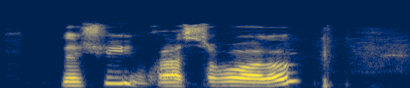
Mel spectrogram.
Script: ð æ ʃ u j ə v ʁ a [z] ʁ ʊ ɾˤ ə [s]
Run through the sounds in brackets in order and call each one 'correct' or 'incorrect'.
incorrect: s, incorrect: none

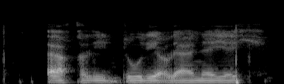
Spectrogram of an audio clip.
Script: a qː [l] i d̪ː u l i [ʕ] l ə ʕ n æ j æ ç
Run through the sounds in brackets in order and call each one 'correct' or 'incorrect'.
correct, incorrect: ʁ

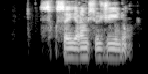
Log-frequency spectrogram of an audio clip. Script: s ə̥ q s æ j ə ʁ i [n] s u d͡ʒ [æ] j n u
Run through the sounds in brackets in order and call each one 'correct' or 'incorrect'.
incorrect: m, incorrect: i

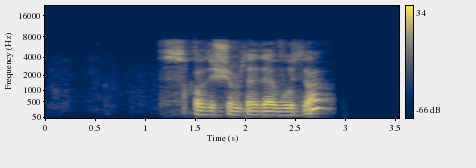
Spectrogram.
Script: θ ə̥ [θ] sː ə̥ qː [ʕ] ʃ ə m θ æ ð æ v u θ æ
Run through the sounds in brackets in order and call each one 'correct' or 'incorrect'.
incorrect: none, incorrect: ð

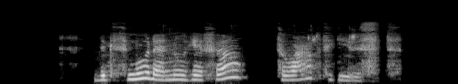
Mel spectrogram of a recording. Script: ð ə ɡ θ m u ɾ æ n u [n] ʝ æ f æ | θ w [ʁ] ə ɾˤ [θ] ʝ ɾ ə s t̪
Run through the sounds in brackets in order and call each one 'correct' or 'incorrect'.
incorrect: none, incorrect: ʕ, correct

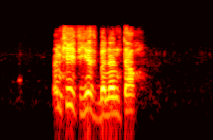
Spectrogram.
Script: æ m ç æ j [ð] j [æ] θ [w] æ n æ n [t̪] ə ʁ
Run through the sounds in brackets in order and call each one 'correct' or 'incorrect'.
incorrect: θ, correct, incorrect: b, correct

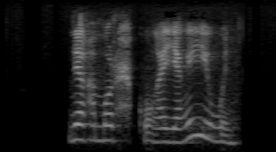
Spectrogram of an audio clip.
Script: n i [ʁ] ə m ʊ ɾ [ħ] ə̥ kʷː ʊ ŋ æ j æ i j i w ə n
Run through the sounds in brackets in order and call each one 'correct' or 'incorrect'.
correct, correct

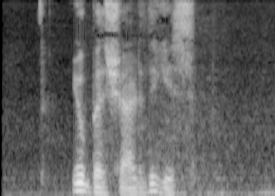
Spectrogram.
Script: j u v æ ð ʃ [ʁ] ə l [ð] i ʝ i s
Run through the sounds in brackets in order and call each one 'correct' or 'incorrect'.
incorrect: ʕ, correct

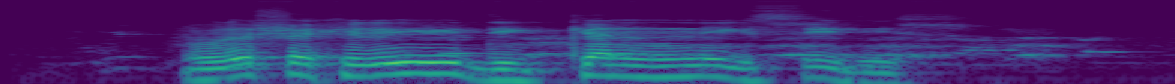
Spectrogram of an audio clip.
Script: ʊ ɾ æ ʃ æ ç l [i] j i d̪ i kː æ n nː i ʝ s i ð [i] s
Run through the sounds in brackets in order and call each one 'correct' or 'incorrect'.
correct, correct

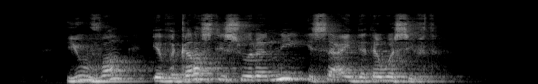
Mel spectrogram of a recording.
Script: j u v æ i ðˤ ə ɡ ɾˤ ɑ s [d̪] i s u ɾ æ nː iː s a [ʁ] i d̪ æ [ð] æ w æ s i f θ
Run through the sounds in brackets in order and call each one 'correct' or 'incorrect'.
incorrect: t̪, incorrect: ʕ, incorrect: θ

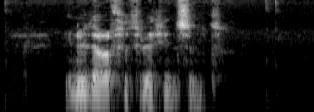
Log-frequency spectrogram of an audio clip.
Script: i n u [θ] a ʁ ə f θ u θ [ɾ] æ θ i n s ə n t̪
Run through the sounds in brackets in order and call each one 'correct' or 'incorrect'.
incorrect: ð, incorrect: l

